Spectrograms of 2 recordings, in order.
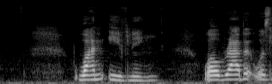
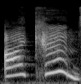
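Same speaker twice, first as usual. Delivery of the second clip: a high, eager little-rabbit voice; little rabbit insisting; 12 semitones higher, 5 dB louder than usual. Acted. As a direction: insist you can. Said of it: "said little Rabbit".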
